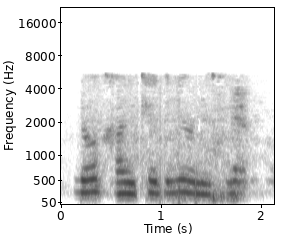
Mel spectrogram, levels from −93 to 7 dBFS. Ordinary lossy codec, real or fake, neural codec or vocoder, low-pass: AAC, 32 kbps; real; none; 5.4 kHz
